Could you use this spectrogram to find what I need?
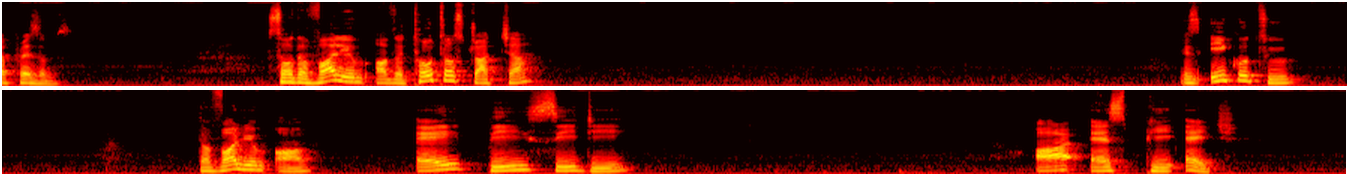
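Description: A young man speaks calmly and clearly, explaining.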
